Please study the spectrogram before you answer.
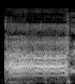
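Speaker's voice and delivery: loud, high mock scream; imitated child's scream. Kid hears mom answer, loud mock scream. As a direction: yell out like a caught little kid. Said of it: "He screamed?".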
